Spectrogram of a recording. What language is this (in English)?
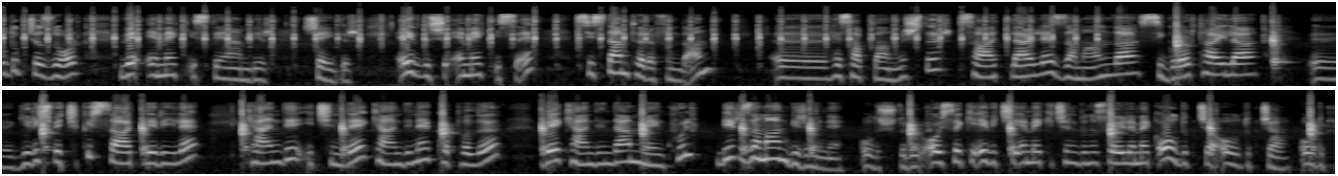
Turkish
